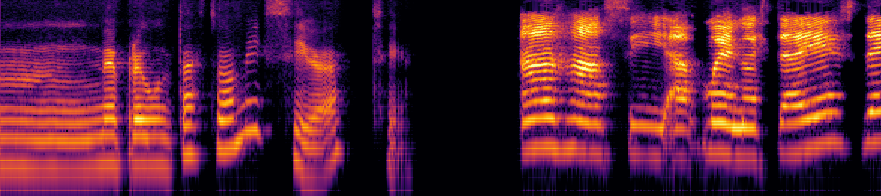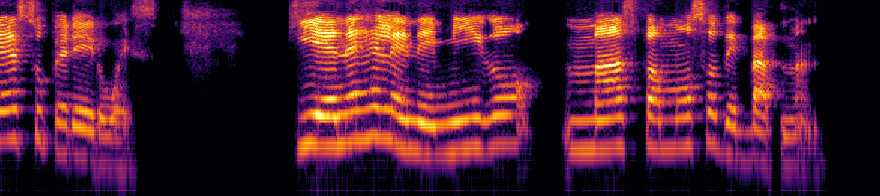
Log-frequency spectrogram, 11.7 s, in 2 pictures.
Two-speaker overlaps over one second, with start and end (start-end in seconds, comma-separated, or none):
none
